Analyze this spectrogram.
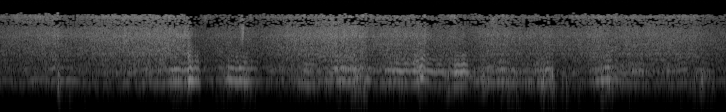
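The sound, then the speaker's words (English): Dense, steady humming of many honeybees massed together in a hive, a continuous drone with overlapping buzzes swelling and fading slightly, no voices present. “think kindly about these creatures, not as nasty insects with stingers, but as these beautiful, cute, fuzzy little things that make the honey that we all like so much.”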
